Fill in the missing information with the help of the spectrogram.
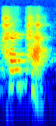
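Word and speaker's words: ข้าวผัด: How do you say right? Cow. Fried rice. Cow pat. Cow pot. Yes.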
